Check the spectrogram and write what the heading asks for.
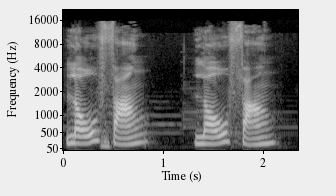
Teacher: that's two second tones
